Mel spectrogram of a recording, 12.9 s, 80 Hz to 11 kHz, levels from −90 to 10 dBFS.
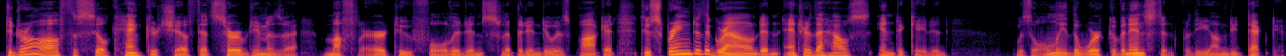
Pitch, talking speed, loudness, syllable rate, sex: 105 Hz, 195 wpm, -24 LUFS, 5.1 syllables/s, male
